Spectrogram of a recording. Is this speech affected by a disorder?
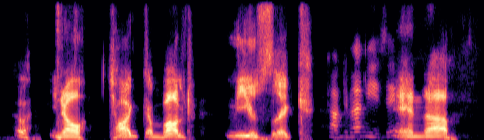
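Yes: traumatic brain injury.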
